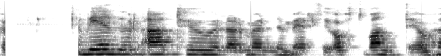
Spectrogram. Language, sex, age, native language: Icelandic, female, 30-39, Icelandic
